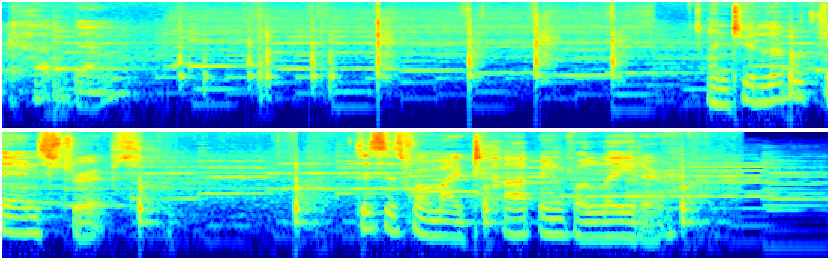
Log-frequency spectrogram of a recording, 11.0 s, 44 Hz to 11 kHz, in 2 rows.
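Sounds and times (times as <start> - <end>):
soft background music: 0.0 - 11.0
knife cutting on wooden board: 1.2 - 4.3, 6.4 - 6.7, 7.4 - 7.7, 10.0 - 10.3.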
